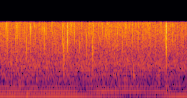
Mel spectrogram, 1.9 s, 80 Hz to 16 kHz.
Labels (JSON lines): {"label": "biophony, midshipman", "recorder": "SoundTrap 500"}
